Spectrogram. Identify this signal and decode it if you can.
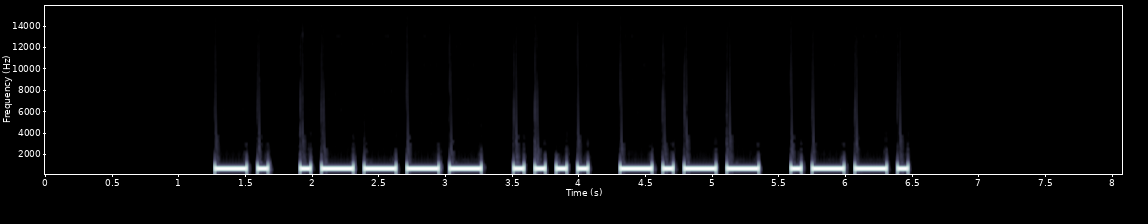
Morse code, heard as a keyed tone, about 15 wpm, 700 Hz. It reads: N1HYP
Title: USA Call Signs - 5 Characters - Repeated 2x - 15wpm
